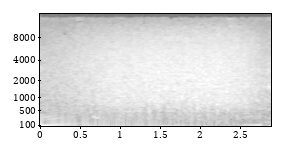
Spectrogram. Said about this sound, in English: So in this particular example, the orchid can communicate to you through images and sounds. It doesn't like to be touched, so it creates electrical images and hissing at you.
